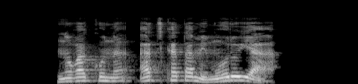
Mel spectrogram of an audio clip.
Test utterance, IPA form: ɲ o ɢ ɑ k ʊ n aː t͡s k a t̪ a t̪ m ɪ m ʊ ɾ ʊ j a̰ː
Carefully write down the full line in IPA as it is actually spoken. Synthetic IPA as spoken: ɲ o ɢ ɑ k ʊ n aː t͡s k a t̪ a m ɪ m ʊ ɾ ʊ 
